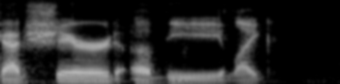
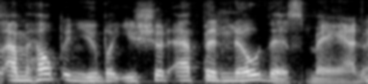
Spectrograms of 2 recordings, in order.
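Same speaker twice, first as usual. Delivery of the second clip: mock condescending tone, higher and louder; 5 semitones higher, 5 dB louder than usual. Imitating how another speaker just answered, after saying he had a tone: imitating a snippy tone. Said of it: "You had a little tone there".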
